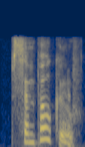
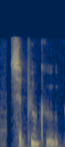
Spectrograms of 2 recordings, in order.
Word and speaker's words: seppuku: Yeah, and then he commits to Senpoku. He goes, what? Is that not how it's pronounced? Is it Hirakiri? Seppuku.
